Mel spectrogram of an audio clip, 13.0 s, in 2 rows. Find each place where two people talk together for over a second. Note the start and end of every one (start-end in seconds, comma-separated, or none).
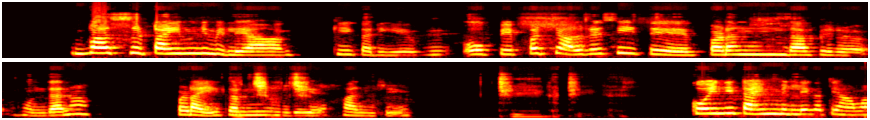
none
